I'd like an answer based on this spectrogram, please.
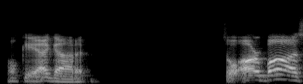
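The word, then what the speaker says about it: ארבע: Okay, so the last autobuses are leaving, and we need to put Arba Vahatsi.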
